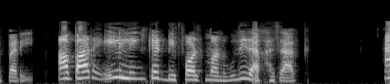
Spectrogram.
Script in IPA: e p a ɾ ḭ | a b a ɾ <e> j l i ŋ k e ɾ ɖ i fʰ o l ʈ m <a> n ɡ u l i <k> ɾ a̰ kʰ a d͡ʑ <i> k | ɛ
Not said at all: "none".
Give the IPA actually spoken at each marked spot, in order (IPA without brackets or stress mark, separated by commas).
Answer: e, a, none, a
